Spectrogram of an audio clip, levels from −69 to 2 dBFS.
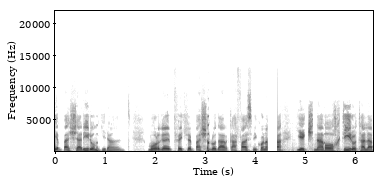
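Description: At 0.81 to 0.85 s and again at 3.03 to 3.07 s, the speech is broken by a brief glitch from damaged data in the compressed stream. Each burst lasts about 34 ms. Corrupted bytes leave the decoder unable to read those frames correctly, so it emits garbage for a moment, loses its place, and resynchronises at the next valid frame header. The result is an abrupt glitch in the audio.

At 4.24 s the sound drops out for 200 ms and then returns duller and narrower, with nothing above 7.9 kHz, through to the end of the clip. A new noise floor sits roughly 30 dB under the speech, and the overall level stays about the same. This is most likely the input switching to a poorer device, such as a second microphone or a headset in call mode, whose narrower band and own background noise replace the original pickup.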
